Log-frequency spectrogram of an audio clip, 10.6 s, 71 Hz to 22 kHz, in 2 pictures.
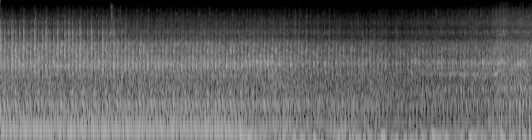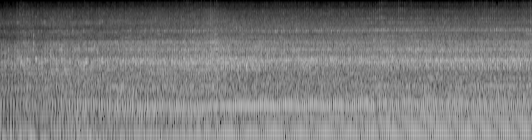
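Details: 2022 Kubota LX2610SU tractor, 4WD, hydrostatic, 138 hours, diesel: steady deep clatter at an even idle with no knocks or surging; normal idle.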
